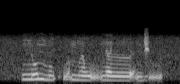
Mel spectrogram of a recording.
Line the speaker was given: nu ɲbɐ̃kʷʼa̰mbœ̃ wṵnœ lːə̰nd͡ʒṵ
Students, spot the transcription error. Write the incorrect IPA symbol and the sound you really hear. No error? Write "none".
ɲ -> m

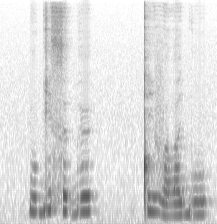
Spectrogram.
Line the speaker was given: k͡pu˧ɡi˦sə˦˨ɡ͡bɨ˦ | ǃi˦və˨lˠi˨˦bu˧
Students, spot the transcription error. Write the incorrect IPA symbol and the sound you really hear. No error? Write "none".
ɨ˦ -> ʏ˦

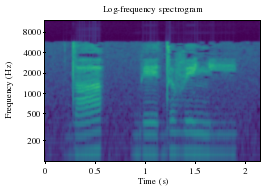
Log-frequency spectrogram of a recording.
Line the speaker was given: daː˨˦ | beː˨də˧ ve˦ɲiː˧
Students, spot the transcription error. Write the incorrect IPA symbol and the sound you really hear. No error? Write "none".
none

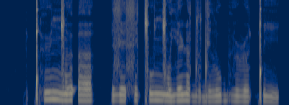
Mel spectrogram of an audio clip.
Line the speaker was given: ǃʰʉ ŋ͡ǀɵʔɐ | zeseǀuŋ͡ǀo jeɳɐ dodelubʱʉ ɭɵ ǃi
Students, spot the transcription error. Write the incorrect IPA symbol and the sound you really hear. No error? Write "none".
none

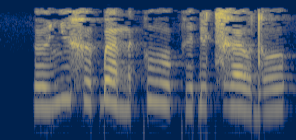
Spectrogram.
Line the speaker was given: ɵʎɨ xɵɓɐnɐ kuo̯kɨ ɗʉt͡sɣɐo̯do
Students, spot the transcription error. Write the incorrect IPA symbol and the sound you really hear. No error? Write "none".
none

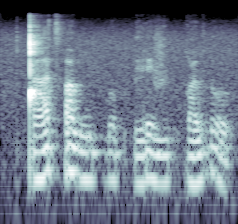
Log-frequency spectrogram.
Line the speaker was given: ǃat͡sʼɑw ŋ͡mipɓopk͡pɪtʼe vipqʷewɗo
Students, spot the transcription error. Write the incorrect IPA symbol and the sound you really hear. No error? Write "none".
tʼ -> ɾ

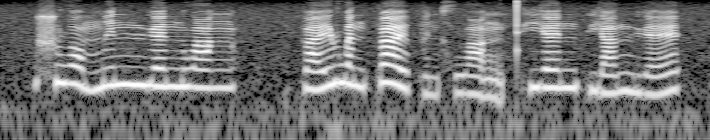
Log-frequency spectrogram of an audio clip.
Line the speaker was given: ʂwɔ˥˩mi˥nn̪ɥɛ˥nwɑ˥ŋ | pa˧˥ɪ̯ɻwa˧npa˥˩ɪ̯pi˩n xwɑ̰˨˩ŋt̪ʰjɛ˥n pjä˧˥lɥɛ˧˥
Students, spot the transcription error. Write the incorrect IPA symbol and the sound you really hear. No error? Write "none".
l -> n̪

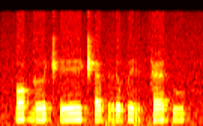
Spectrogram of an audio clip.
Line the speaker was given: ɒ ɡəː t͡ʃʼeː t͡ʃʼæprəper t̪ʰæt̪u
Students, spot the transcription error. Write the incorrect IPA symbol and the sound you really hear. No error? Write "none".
none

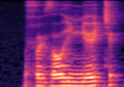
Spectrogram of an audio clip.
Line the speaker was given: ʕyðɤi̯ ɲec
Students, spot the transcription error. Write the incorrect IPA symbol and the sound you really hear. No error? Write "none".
ʕ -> ħ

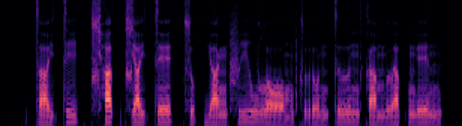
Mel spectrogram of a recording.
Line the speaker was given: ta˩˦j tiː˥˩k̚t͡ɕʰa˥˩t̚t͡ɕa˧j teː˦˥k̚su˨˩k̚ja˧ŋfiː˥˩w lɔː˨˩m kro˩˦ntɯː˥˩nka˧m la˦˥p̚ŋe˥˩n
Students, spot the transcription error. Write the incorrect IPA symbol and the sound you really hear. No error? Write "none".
o˩˦ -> o˨˩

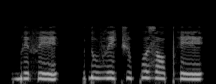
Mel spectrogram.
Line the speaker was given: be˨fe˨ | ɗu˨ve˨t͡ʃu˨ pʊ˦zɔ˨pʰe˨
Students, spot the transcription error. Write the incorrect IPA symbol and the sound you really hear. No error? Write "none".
none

